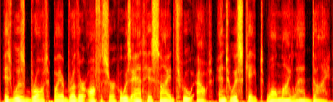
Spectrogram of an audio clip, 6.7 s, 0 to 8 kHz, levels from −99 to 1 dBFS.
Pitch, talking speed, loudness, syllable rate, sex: 125 Hz, 180 wpm, -17 LUFS, 4.6 syllables/s, male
